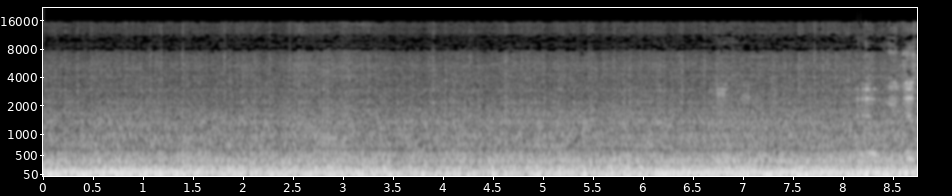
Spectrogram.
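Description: Steady low rumble of a car heard from inside the cabin: engine and road noise at an even level.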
